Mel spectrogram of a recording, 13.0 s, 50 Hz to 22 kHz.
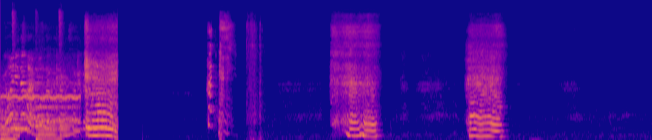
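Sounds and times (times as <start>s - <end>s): woman's bursts of breath: 8.0s - 9.2s.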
